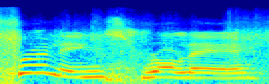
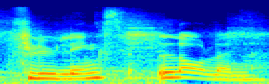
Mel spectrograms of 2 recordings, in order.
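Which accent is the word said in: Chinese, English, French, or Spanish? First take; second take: English; Chinese. First: It is said with an English-sounding R. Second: The R sounds are replaced by L sounds. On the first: "Englisch sprechende Schüler sagen es nochmal anders" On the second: "Sie ersetzen den Buchstaben R durch ein L"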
